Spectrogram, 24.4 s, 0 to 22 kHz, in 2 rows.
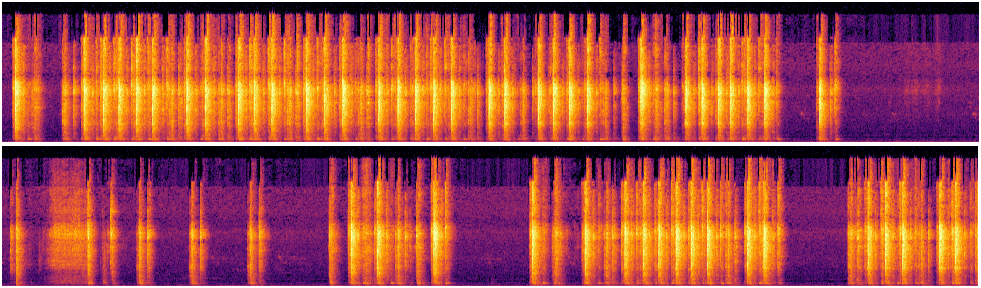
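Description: Typing on a 1954 Smith-Corona Sterling manual typewriter: rapid bursts of crisp keystrikes with bell dings and carriage returns, broken by several short pauses, close and loud.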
